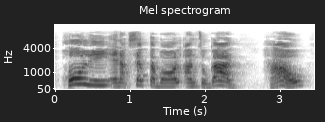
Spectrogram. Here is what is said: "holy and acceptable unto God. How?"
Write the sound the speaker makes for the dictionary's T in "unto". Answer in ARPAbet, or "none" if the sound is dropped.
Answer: S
